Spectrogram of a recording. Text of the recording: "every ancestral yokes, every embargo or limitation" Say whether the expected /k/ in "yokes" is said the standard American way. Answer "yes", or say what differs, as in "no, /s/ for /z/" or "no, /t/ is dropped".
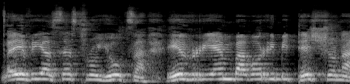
no, /k/ is dropped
